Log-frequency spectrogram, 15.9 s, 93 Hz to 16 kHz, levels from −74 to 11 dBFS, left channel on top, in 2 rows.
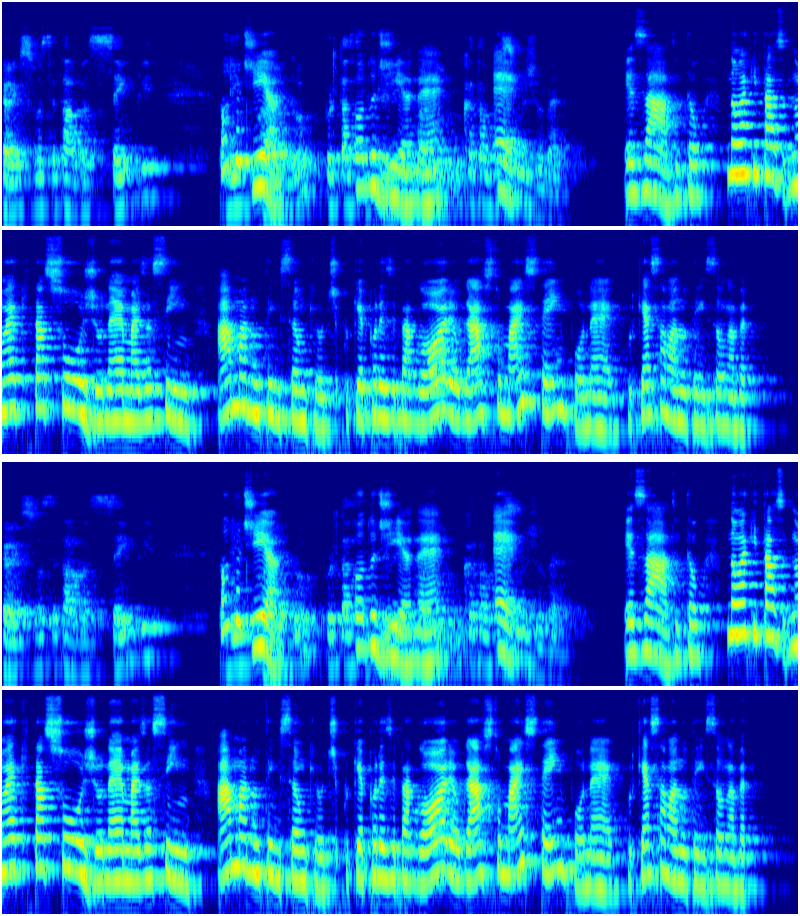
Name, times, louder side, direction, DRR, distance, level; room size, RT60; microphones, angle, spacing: voice 1, 0.0-5.6, left 2 dB, 75° left, -1 dB, 2.8 m, -39 dB
voice 2, 2.2-2.8 3.5-4.4 4.9-5.1 6.2-15.4, right 2 dB, 15° right, 7 dB, 0.9 m, -26 dB
16.5 x 11.5 x 2.6 m, 0.80 s
head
